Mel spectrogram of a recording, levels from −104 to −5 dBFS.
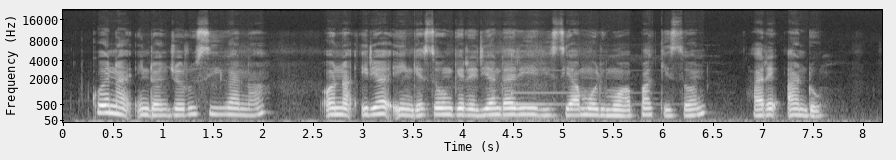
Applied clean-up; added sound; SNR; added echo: none; Keyboard (musical); 20 dB; none.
